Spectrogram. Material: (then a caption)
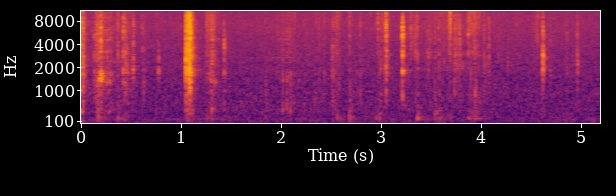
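Soap. A small knife carves flakes from a solid yellow bar of dry soap held in the palm, scraping and cutting through it. Quiet, bright, crisp crunches and clicks are scattered across the clip, with one sharper snap near the one-second mark. Each sound dies away almost instantly.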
